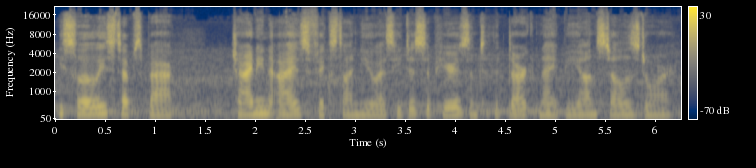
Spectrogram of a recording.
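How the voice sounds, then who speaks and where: A woman doing a chatty, expressive playthrough, reading a story game aloud and commenting as she goes. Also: mid-range voice, moderate pace, over music. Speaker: gamer host reading a visual novel aloud.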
